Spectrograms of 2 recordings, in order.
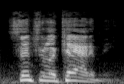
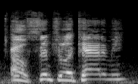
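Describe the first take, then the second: First: Said in the usual way. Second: Central Academy with a high rising oh; sudden recognition. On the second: Real, not acted. Recalling the school aloud, voice rising in surprise. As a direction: pitch jumps up as the name clicks.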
